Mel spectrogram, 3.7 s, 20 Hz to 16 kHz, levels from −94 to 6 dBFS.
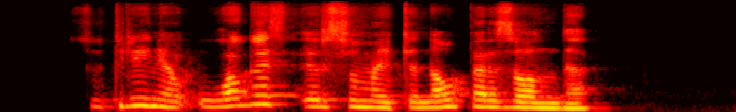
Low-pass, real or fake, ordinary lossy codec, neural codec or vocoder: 14.4 kHz; fake; MP3, 96 kbps; codec, 44.1 kHz, 2.6 kbps, SNAC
